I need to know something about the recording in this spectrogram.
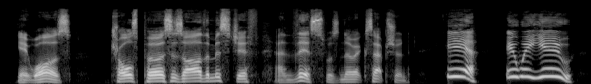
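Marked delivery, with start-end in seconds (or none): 4.5-5.7 very high, tiny, squeaky voice. A troll's purse speaks as it is lifted from a pocket; squeaky voice. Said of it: "it squeaked".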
